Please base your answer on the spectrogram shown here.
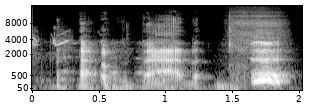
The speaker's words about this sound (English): Oh, that burp was disgusting.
